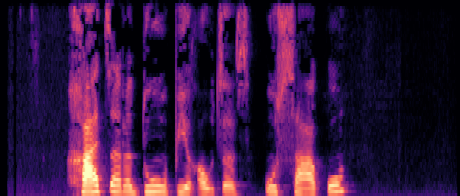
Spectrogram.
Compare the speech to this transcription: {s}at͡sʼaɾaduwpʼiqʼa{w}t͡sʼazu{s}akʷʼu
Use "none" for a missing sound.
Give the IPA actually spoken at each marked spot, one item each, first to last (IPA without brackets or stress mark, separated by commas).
χ, w, s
